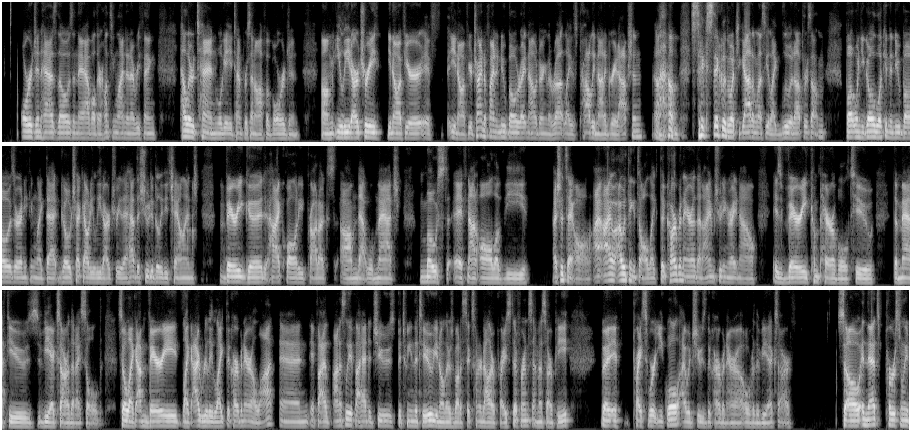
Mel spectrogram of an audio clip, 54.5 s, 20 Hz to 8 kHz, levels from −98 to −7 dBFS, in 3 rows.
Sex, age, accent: male, 20-39, American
